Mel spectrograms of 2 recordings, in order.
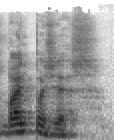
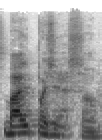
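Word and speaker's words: Ball pagès: First of all, how do you pronounce Ibithenko country dancing? – Well, nowadays, altogether, we know it as Bail Pagés. – Bail Pagés.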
